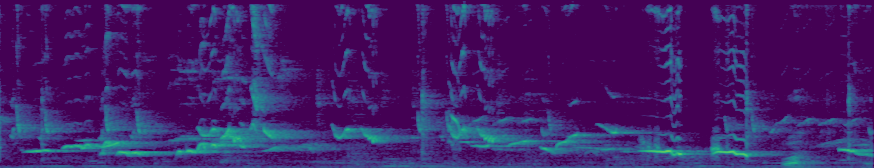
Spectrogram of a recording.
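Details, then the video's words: White-rumped shama singing: clear whistled phrases with slurred, descending and rising notes, varied melodic sequences in quick succession, pauses between bursts, quiet background. "Kopdar Trek Murai"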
